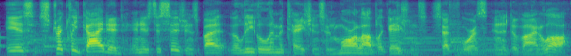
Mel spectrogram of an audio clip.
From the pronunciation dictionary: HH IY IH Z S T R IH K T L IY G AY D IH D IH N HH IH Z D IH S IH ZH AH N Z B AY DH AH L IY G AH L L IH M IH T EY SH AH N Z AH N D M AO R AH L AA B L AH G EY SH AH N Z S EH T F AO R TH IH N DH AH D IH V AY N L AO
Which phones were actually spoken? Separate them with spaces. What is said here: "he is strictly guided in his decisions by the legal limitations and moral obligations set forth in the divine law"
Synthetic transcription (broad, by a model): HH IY IH Z S T R IH K T L IY G AY D IH D IH N IH Z D IH S IH ZH AH N Z B AY DH AH L IY G L L IH M IH T EY SH AH N Z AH N M AO R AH L AA B L AH G EY SH AH N Z S EH T F AO R TH IH N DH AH D IH V AY N L AO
